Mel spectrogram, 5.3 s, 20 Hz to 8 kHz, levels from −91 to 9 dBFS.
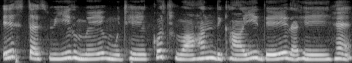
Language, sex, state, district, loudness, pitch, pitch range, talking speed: Hindi, female, Madhya Pradesh, Katni, -12 LUFS, 235 Hz, 220-260 Hz, 115 wpm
